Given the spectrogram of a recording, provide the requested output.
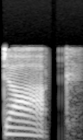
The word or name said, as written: DOC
